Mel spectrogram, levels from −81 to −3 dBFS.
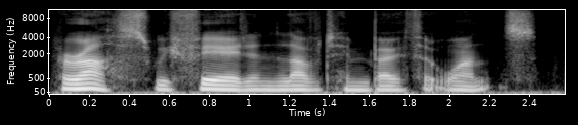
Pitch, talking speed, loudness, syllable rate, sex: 125 Hz, 230 wpm, -19 LUFS, 4.9 syllables/s, male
